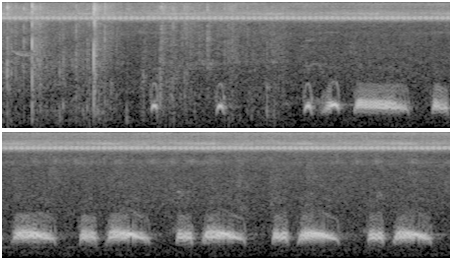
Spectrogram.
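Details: Spotted dove cooing in a steady series: after a few faint notes, a run of about ten mellow, hollow coos starts at roughly one per second, some doubled, over a constant high hiss.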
